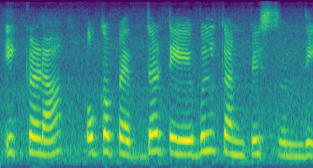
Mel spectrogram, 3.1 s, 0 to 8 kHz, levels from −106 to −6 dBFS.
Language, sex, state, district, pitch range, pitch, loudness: Telugu, female, Telangana, Hyderabad, 245-295 Hz, 270 Hz, -15 LUFS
